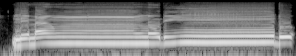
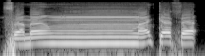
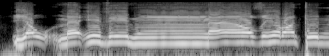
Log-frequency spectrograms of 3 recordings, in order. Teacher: غنہ کے ساتھ ادغام ہوگا، یعنی ناک میں تھوڑی دیر آواز روک کر کے پڑھیں گے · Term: ادغام مع الغنہ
